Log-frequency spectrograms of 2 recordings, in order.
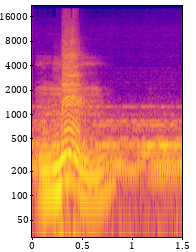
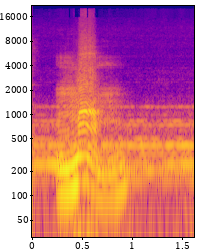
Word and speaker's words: Mem: Mem, which is mam, also pronounced ma, is talking about flowing fluid.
